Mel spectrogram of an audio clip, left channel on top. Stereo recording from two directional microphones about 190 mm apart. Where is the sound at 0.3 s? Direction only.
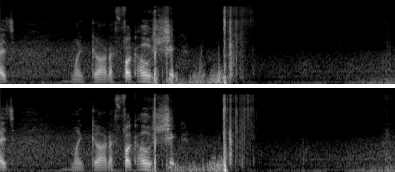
20° right (ahead or behind).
